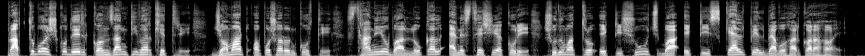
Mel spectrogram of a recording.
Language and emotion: Bengali, neutral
